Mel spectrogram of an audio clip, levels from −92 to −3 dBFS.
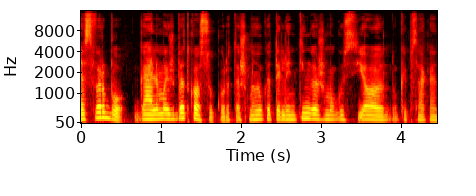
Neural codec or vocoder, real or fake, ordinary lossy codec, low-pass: none; real; Opus, 64 kbps; 14.4 kHz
